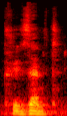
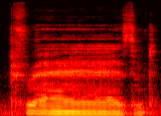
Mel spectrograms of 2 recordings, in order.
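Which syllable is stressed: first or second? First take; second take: second; first. First: The stress is on the second syllable. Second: The stress is on the first syllable. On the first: It means to show or give. "with a stress on the final syllable" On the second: It means the current time. "with a stress on the first syllable"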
